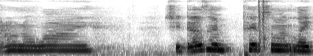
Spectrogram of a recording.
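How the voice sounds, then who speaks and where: Her voice is high, and this woman speaks at a fairly slow pace with fairly even intonation. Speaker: sewing tutorial vlogger. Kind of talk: tutorial. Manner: casual, halting with fillers.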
